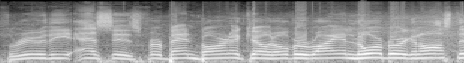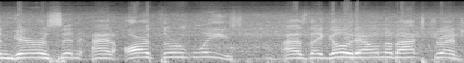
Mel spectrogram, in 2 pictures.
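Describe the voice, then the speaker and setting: A man commentating live on a kart race, calling the action play-by-play in an excitable, urgent manner. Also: very high voice, a little slow, a little hiss or hum. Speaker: motorsport commentator.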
